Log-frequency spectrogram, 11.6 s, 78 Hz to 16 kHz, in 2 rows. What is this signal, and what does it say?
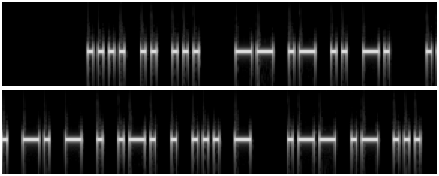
Morse code, heard as a keyed tone, about 17 wpm, 700 Hz. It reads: HIS MAIN INTEREST WAS
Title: Sentences from Top 1000 Words - Review Part 6 - 17wpm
